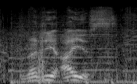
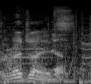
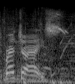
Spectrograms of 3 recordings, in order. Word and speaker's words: Regice: It's Regice, not Regice. No, it's Regice. Oh. Look at how it's spelled.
